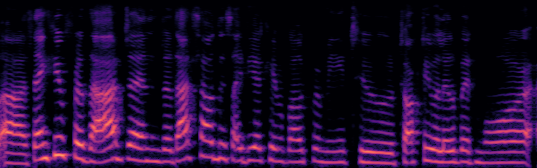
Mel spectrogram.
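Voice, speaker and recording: A middle-aged woman hosts a live interview from a small home room, speaking into a webcam. Her voice sits on the low side, and she unfolds her introductions slowly, padded with ums and uhs. The video call audio is dull and lo-fi. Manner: warm, measured introductions with many fillers. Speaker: host.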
